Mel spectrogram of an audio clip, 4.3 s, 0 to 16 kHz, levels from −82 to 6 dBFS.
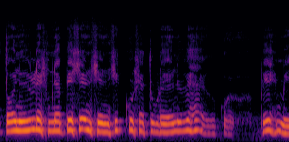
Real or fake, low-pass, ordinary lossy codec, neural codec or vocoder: real; 14.4 kHz; none; none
